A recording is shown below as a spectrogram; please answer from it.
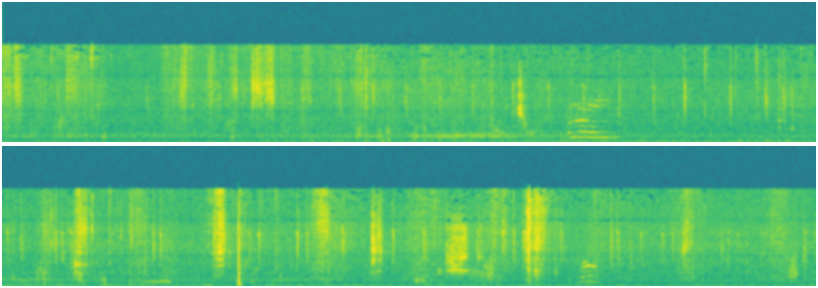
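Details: Snowshoe Siamese cat outdoors at Butterfield Stage Park in Temecula, California; a soft, short meow with a couple of faint tonal cries near the middle, over a steady low outdoor rumble and scattered clicks.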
